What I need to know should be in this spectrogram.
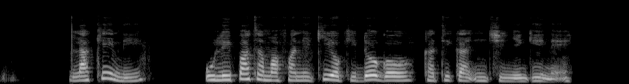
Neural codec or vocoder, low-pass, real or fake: none; 9.9 kHz; real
